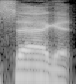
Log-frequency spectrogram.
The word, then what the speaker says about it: Saget: Hey, this is Bob Saget. Yeah, it rhymes with faggot.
